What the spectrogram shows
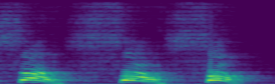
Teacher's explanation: इसके उच्चारण का स्थान है दंत। जिह्वा में, जिह्वा दांतों से टच होनी चाहिए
